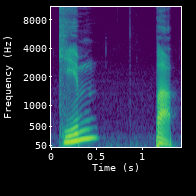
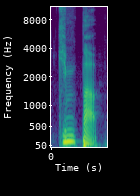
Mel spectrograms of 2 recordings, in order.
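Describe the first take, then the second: First: The word is said slowly. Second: The word is said fast.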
